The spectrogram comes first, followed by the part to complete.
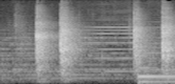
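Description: Wooden mallet striking a carving chisel into a log: two sharp blows about a third of a second apart. Background music runs underneath and comes in much louder near the end.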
